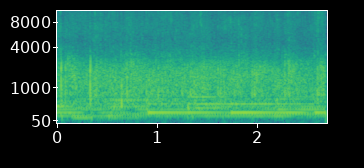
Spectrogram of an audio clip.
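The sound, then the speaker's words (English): An audience claps and applauds continuously in praise of the Lord, a dense, steady wash of many hands at an even loudness throughout, with a low sustained tone humming faintly underneath. “Come on, let's keep clapping.”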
